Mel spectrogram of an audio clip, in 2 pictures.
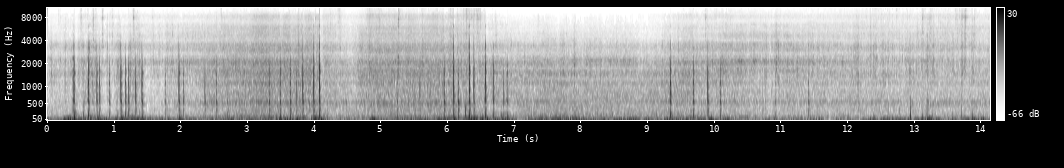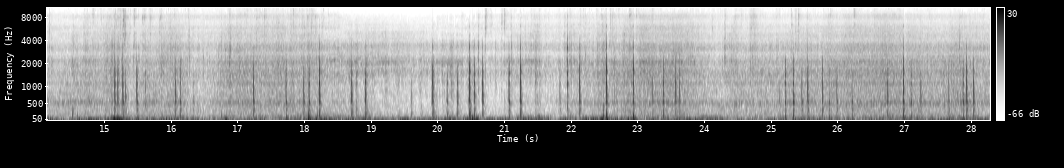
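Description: Mountain bike descending a dirt trail: tyres rolling and the bike rattling and knocking over bumps, with wind rumble on the microphone.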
